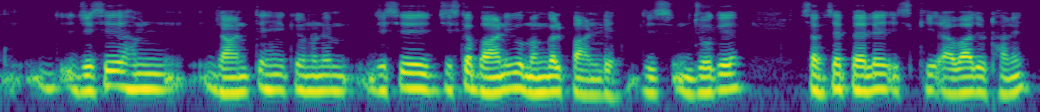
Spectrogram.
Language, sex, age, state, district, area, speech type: Urdu, male, 18-30, Uttar Pradesh, Ghaziabad, urban, spontaneous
